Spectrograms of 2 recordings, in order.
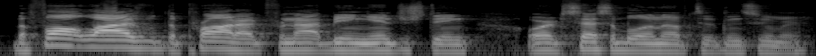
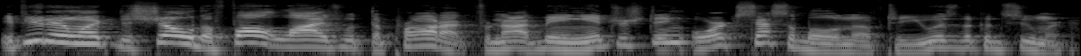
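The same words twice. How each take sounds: First: Said in the usual way. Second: Mocking stuffy phrasing. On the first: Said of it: "Well, no one fucking talks like this". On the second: Reading the article aloud to mock it, in a prissy sing-song. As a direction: parody how nobody really talks. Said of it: "No one fucking talks like this".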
